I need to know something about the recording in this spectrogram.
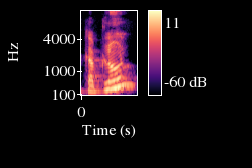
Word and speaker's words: Kaplun: es el de kaplum que se escribe con dos n y dos t que todo el mundo se ríe y caplum como cataplum en la manera más fácil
